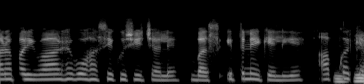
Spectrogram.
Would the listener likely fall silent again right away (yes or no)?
no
